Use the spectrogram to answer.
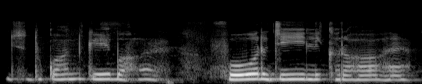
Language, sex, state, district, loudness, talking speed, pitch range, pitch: Hindi, female, Uttar Pradesh, Saharanpur, -17 LUFS, 125 wpm, 220-240 Hz, 230 Hz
